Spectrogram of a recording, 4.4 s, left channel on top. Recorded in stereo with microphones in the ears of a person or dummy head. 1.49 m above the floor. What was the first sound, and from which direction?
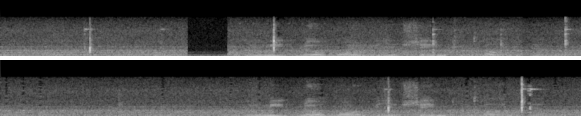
A man speaking, 5° right (ahead or behind).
